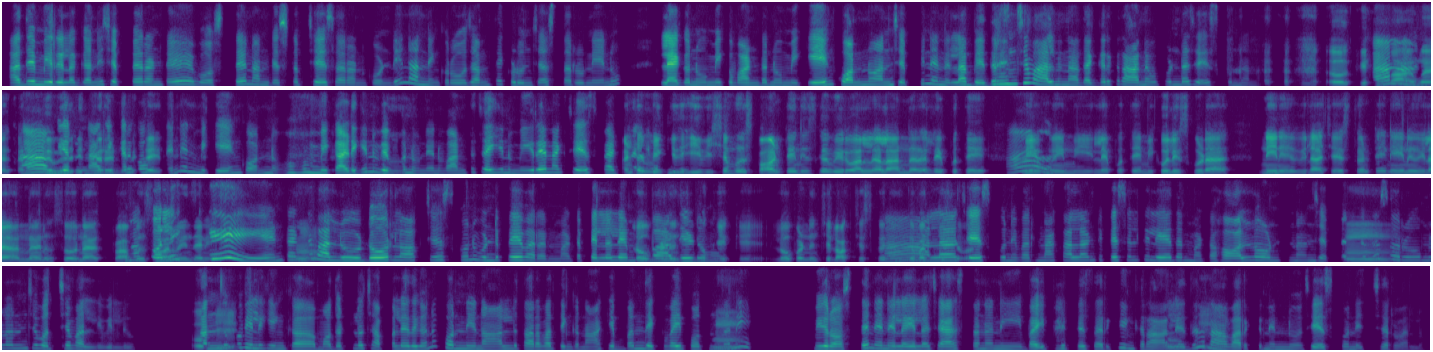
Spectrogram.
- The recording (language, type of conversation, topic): Telugu, podcast, మీ ఇంట్లో పనికి సరిపోయే స్థలాన్ని మీరు శ్రద్ధగా ఎలా సర్దుబాటు చేసుకుంటారు?
- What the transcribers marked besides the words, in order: in English: "డిస్టర్బ్"; laughing while speaking: "బెదిరించి"; chuckle; laughing while speaking: "ఓకే. బాగా మ కరెక్ట్‌గా బెదిరిచ్చారండి మీరైతే"; in English: "కరెక్ట్‌గా"; other background noise; giggle; in English: "స్పాంటేనియస్‌గా"; in English: "కొలీగ్స్"; in English: "సో"; in English: "ప్రాబ్లమ్"; in English: "కొలీగ్స్‌కి"; in English: "డోర్ లాక్"; in English: "లాక్"; in English: "వర్క్"; in English: "ఫెసిలిటీ"; in English: "హాల్‌లో"; in English: "సో రూమ్‌లో"; laughing while speaking: "భయపెట్టేసరికి"; in English: "వర్క్"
